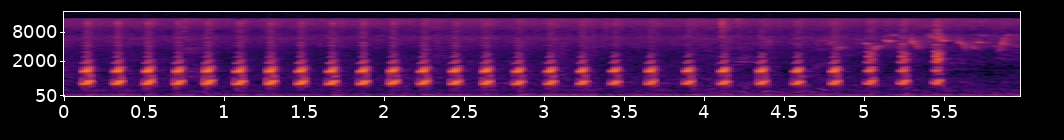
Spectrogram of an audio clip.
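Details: Southern Red-billed Hornbill in South Africa gives a long, even run of hollow, clucking 'tok' notes, about five per second, over faint rustling and distant background noise.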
